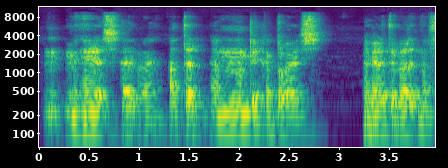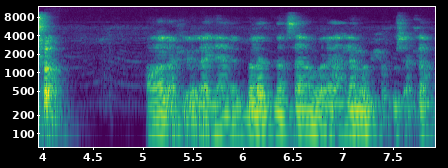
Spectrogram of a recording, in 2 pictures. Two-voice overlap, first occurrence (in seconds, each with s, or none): none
